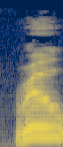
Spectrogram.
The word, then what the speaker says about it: Roux: How do you say it again? R-O-U-X? – I would pronounce it as a who, but Roux. Okay. He's considered the founder of the field of immunology and is a co-founder of the Pasteur Institute.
